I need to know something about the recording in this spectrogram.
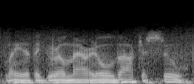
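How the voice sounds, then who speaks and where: A man's voice: deep voice, fairly even intonation, fairly quick, slight background noise, close to an everyday voice. An actor playing an earnest young man who narrates a murder mystery and acts in it, in 1940s radio style. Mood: casual, friendly. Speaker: narrator and lead character. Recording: muffled 1940s radio, loud music behind.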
